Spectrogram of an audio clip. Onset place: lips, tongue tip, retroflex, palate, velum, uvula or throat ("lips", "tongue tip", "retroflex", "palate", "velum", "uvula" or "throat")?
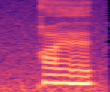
uvula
